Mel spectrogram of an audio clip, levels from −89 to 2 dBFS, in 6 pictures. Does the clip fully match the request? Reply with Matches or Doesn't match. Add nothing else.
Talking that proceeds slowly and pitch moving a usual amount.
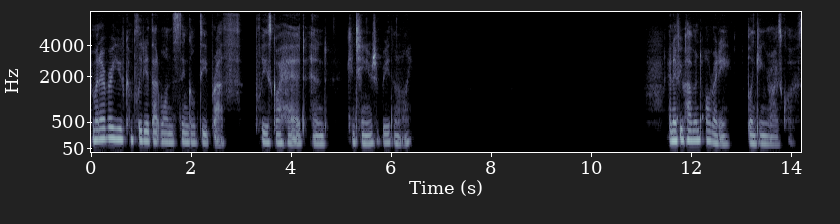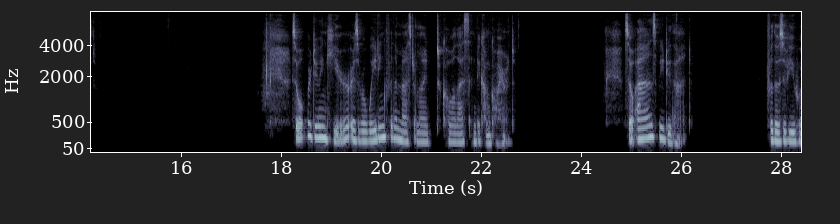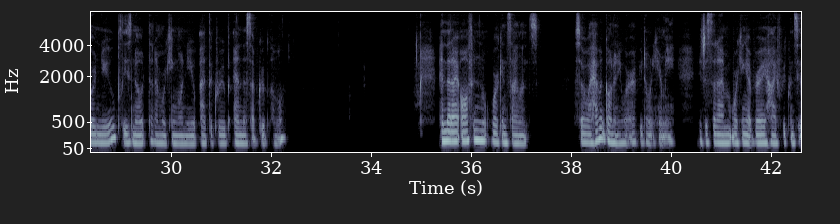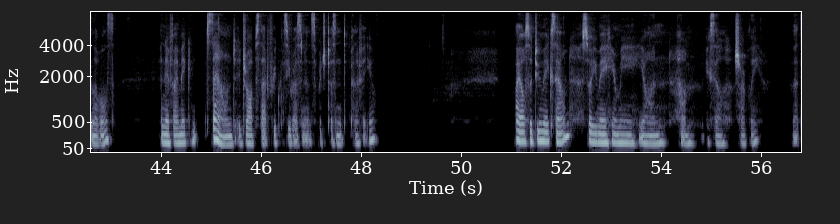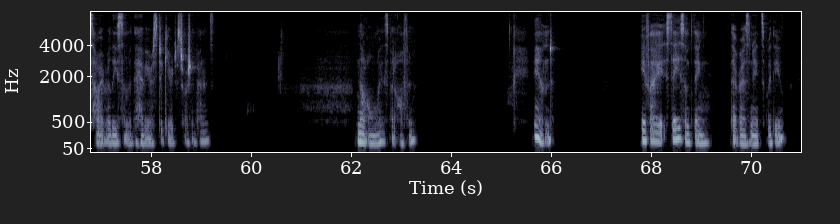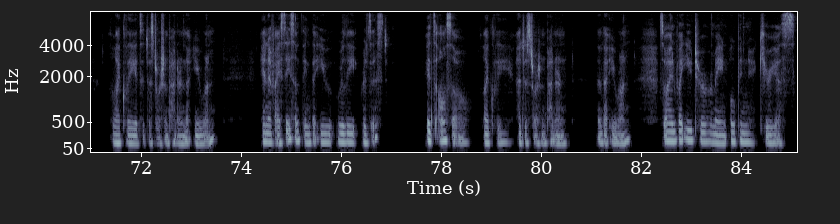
Matches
